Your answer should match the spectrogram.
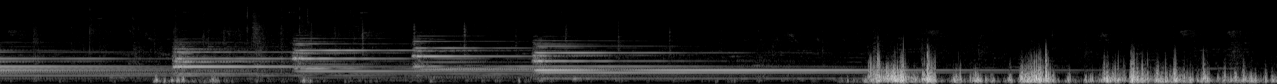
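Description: Bells ringing a slow sequence of different notes, one strike about every 1.2 seconds, each note ringing on. After four strikes the ringing dies away. From about nine seconds in, loud irregular bursts of noise take over.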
